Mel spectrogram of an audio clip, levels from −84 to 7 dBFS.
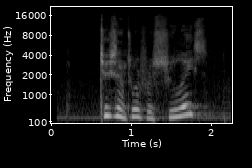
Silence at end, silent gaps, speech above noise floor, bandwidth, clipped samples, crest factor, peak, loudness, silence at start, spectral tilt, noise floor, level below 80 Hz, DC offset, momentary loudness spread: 0.35 s; none; 30 dB; 16 kHz; under 0.1%; 14 dB; -18 dBFS; -32 LUFS; 0.6 s; -4.5 dB/octave; -61 dBFS; -90 dBFS; under 0.1%; 8 LU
